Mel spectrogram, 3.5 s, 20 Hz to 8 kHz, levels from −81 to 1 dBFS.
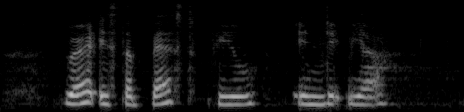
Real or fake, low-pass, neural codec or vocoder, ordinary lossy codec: fake; 7.2 kHz; codec, 16 kHz, 4 kbps, FreqCodec, larger model; MP3, 32 kbps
